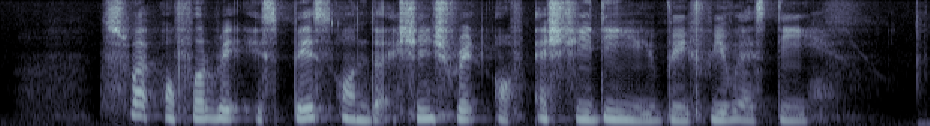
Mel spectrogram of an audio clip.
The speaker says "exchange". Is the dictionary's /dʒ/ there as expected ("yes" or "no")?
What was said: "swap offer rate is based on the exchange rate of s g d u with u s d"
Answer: no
